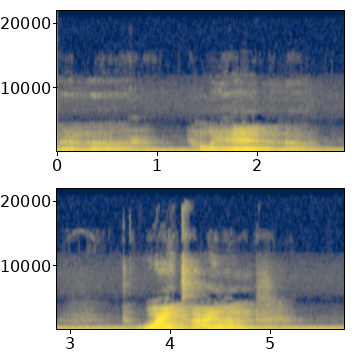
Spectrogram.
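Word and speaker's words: Wight: I see it's the Ireland and uh Holyhead and uh White Island. It's spelled w h i g h t. It's like the Barrow Whites, you know, the spooks.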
